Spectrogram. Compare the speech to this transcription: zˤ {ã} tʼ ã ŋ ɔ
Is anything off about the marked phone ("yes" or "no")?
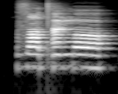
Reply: yes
